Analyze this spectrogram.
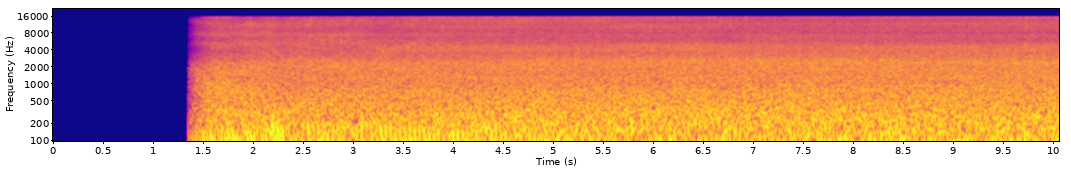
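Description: Shallow river water rushing over a stone bed, a steady even rush. It starts abruptly a little over a second in, out of silence.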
